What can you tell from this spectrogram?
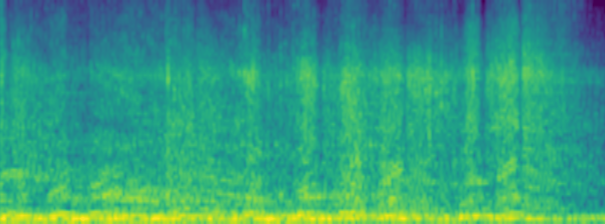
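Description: Demolition derby cars' engines revving hard, several at once, their pitch climbing and falling over and over, with short metal knocks as the battered cars hit and push each other.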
